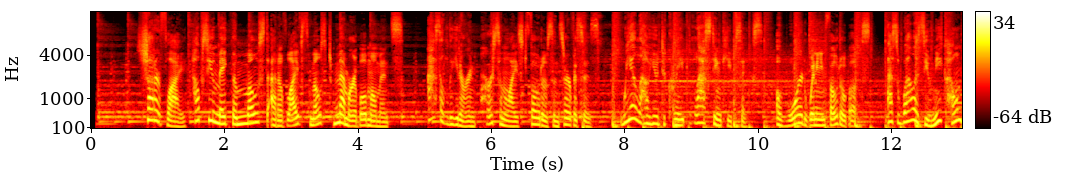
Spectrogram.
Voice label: Upbeat and promotional; explainer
